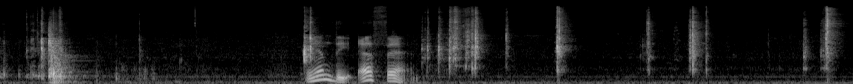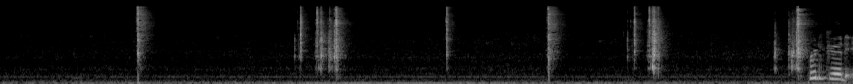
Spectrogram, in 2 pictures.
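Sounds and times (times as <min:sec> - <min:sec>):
pistol trigger dry-firing: 0:14.0 - 0:14.2.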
